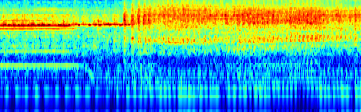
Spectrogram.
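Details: Yamaha Vixion (old model) motorcycle at idle: thin, steady high whistle from the left side of the engine that fades, absent when cold, whistling when hot; rubbing water pump seal.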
